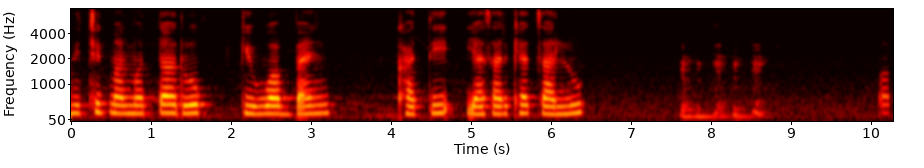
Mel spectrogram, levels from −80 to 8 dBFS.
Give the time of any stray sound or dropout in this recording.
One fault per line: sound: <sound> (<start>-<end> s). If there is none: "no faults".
sound: laugh (7.6-8.9 s)
sound: laugh (10.1-10.2 s)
